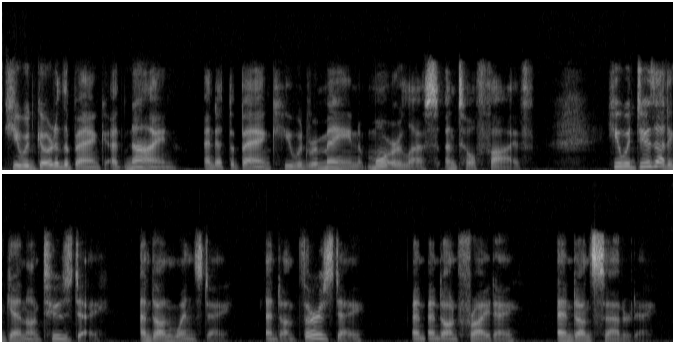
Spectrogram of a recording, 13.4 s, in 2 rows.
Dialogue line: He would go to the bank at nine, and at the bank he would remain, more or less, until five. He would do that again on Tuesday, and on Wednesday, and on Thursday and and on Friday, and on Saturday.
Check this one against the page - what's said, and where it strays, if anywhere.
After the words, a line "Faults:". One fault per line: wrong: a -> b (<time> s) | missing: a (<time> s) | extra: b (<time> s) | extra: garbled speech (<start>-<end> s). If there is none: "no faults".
He would go to the bank at nine, and at the bank he would remain, more or less, until five. He would do that again on Tuesday, and on Wednesday, and on Thursday and and on Friday, and on Saturday.
Faults:
no faults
